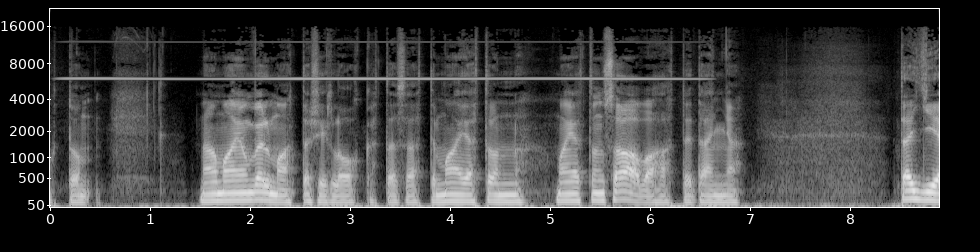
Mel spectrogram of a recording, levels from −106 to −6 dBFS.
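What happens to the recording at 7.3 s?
Nothing goes wrong at 7.3 s; the speech there plays through intact, with no dropout, glitch or distortion.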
